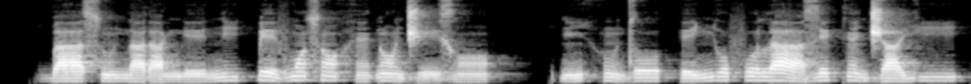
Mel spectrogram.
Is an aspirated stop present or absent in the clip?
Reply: absent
